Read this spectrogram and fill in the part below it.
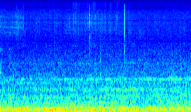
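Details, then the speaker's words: Chevrolet Cruze on test drive: loud, steady low roar from a badly worn driver's side front wheel bearing, louder when turning right and quieter turning left. "that roar that really loud kind of roaring noise you're hearing that is a wheel bearing"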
